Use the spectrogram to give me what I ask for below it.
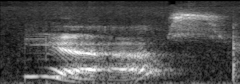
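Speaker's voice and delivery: soft whispered yes. Acted. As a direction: breathe the answer. Dragon answers quietly.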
